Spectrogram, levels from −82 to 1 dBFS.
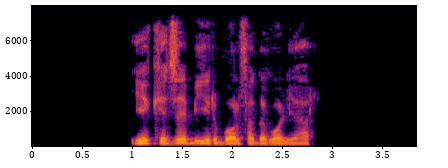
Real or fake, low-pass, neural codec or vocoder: real; 7.2 kHz; none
